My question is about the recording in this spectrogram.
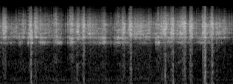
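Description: Maracas shaken fast and unevenly by two people, a dense, quick rattle of beads with no steady beat.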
